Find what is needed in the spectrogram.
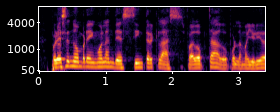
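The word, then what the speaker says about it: Sinterklaas: y ellos celebran a San Nicolás pronunciado en holandés sinter Class por supuesto de este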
